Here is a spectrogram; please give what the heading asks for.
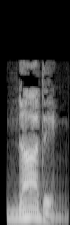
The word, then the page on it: nodding: British English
